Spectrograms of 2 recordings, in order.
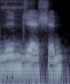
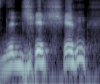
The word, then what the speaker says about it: Ninjician: He kept saying your name wrong, and I was like, it's Ninjician. It's Ninjician.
